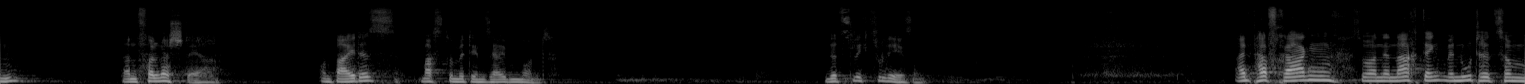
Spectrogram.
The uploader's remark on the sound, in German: Aufzeichnung der Predigt des Gottesdienstes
